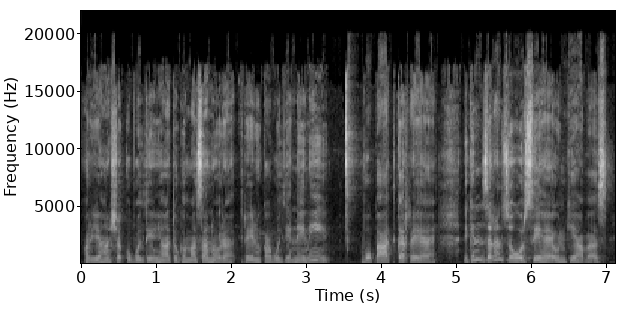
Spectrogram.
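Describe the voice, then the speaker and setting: A woman's voice: mid-range voice, fairly quick. A woman casually retelling a TV serial episode, briefly voicing each character's lines. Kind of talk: casual storytelling recap.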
